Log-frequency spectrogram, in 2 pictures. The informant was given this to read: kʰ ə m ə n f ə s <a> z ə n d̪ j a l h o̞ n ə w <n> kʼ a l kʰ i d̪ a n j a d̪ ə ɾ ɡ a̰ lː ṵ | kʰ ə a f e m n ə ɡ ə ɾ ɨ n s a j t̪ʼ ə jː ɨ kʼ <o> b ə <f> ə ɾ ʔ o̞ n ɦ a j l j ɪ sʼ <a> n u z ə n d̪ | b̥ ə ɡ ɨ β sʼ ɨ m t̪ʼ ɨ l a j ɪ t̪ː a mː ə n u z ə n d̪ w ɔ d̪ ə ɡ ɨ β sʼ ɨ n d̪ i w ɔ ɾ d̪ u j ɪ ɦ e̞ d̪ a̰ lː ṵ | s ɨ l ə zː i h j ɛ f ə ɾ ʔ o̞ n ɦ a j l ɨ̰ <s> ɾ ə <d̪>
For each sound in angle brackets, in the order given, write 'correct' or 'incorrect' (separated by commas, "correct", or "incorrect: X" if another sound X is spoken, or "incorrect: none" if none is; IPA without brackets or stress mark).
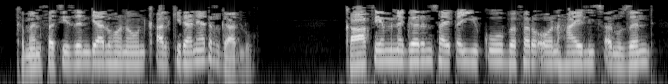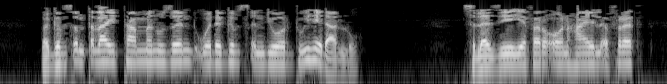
incorrect: e, correct, incorrect: u, correct, incorrect: ə, incorrect: f, incorrect: t̪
